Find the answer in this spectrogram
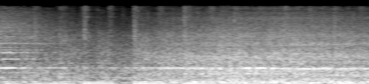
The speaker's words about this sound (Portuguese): Aqui o barco entra no mar já com os passageiros a bordo.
